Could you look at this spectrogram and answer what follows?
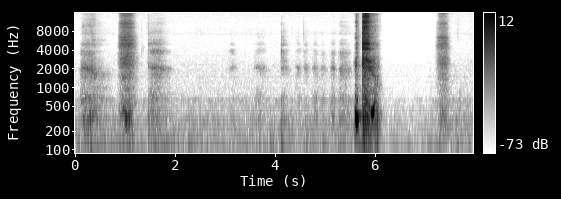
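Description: Several short sneezes, one loud explosive sneeze with a sharp intake before it, in a quiet room.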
